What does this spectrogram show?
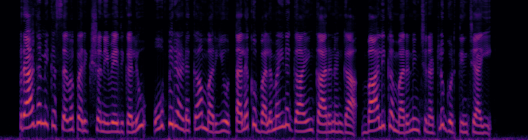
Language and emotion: Telugu, neutral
